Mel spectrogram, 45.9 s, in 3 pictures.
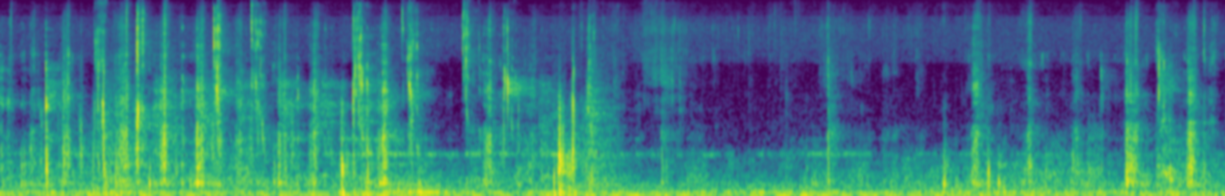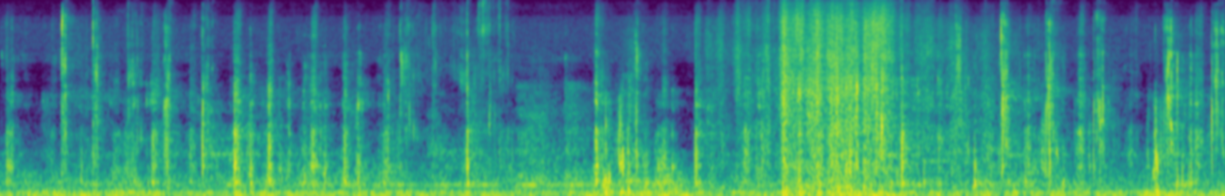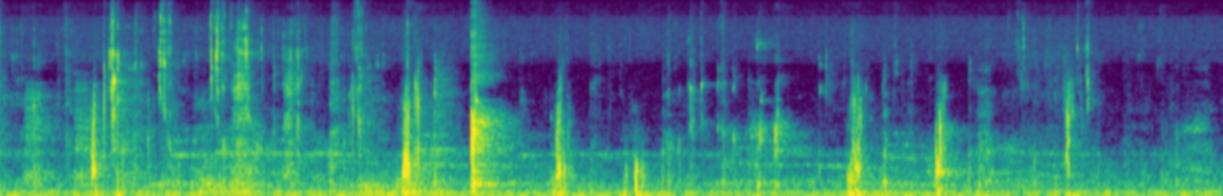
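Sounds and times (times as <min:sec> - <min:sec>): chewing toasted sandwich: 0:00.0 - 0:25.1, 0:26.2 - 0:36.4, 0:37.1 - 0:45.7
wet mouth sounds: 0:27.6 - 0:44.4.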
